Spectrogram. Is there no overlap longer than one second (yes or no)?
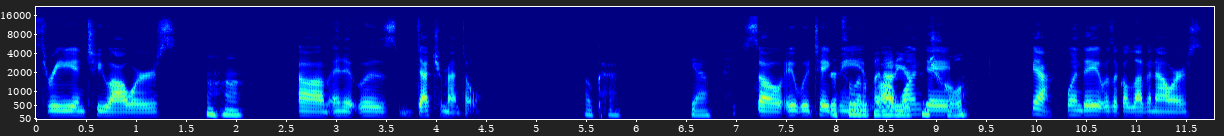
no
